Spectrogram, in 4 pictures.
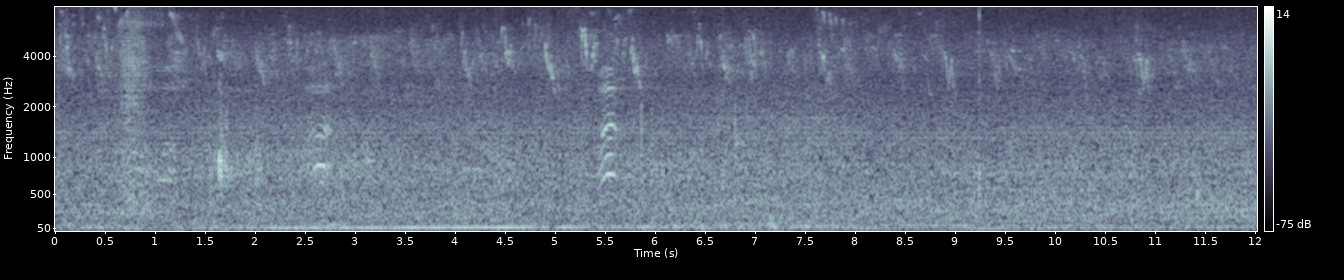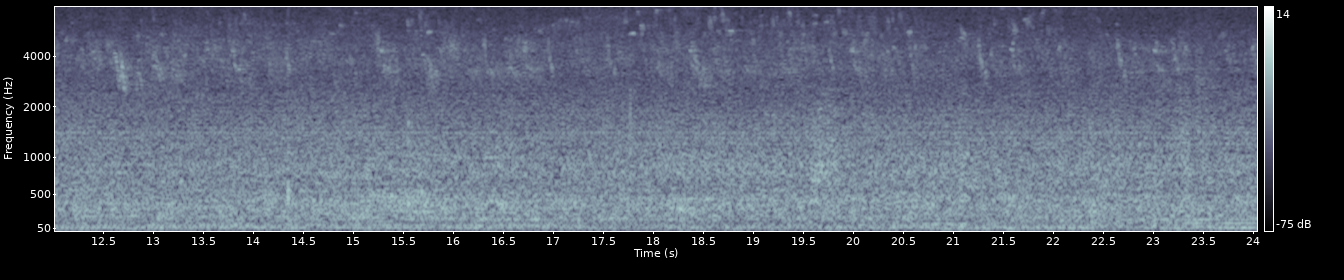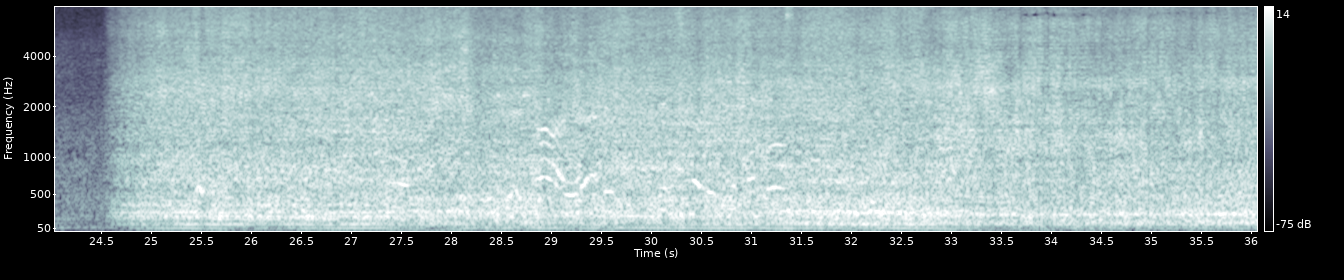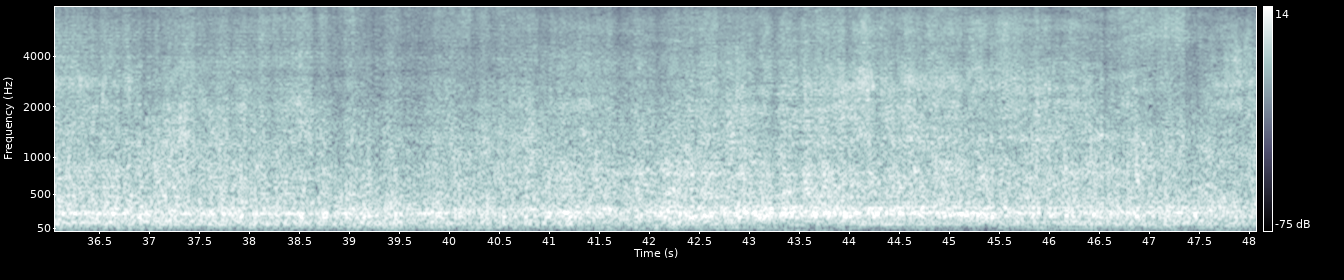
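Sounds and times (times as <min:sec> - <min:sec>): small birds chirping: 0:00.0 - 0:24.2
train running noise: 0:24.5 - 0:48.0.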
